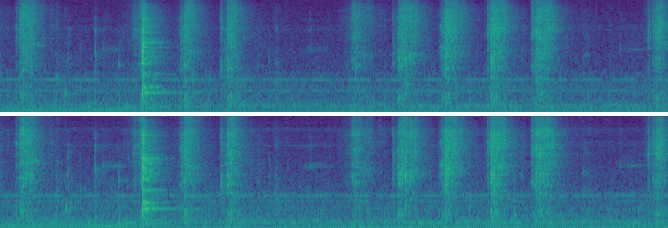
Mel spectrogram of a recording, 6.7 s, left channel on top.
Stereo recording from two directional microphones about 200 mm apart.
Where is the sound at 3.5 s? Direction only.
Centre (ahead or behind).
